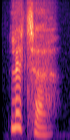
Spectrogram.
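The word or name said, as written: litter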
